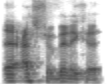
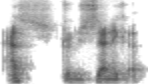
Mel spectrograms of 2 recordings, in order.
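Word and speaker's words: AstraZeneca: the astro uh uh astrovenica uh uh um shot i'm okay and i i mispronounced that astrozenica shot if you if that's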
